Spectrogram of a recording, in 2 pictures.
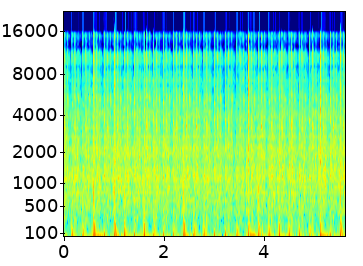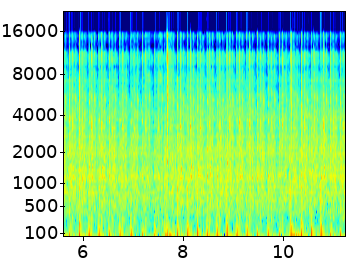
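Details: Petter A11 (A1 series 2) vintage single-cylinder stationary engine, owned 12-13 years, stored damp in a container for four years, first run after revival: slow thump about two and a half beats a second, uneven in strength, rough and unsteady; owner suspects fuel starvation from dirt in the carburetor.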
